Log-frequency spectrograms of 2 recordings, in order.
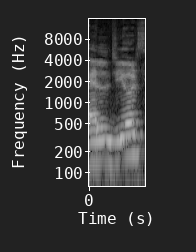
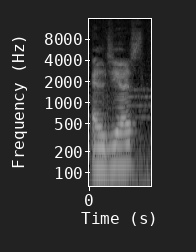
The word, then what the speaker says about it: Algiers: इसका कैपिटल अगर बात करें तो एल्जियर्स या फिर एल जाजीर, ऐसा दो नाम है इसका, कहते हैं, स्पेलिंग में लिख देता हूँ, एल्जियर्स ALGIERS, एल्जियर्स या फिर एल जाजेर ऐसा करके इसका नाम है, कैपिटल है।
